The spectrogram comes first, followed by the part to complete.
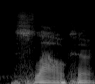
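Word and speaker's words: Slough: playing fields at SLO the city of slow slow thank you thank you pronunciation I didn't get that right all right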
